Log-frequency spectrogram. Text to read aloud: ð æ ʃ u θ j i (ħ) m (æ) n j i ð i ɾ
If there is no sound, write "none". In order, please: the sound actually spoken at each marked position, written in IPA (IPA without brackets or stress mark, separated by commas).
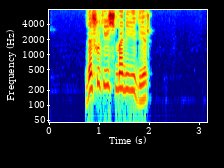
s, æ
